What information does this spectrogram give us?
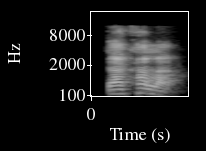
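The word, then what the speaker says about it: دخل: দাখালা। দা খলা, হ্যাঁ, খয়ের উচ্চারণে হয় দাখলা। না, দাখলা।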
